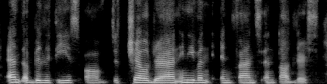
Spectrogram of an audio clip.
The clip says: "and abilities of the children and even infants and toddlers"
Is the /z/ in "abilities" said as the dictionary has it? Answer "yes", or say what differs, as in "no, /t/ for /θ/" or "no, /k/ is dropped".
no, /s/ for /z/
